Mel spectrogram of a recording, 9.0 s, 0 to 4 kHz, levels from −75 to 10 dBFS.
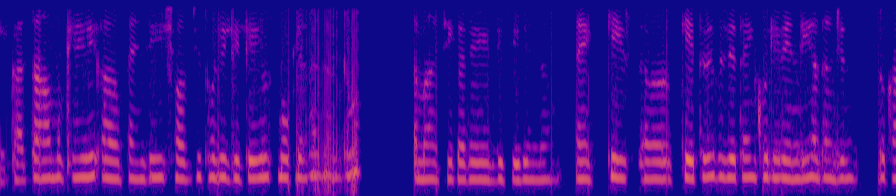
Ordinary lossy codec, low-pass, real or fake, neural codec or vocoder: none; 3.6 kHz; fake; vocoder, 22.05 kHz, 80 mel bands, Vocos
